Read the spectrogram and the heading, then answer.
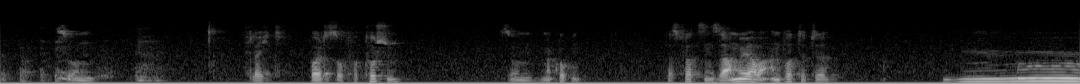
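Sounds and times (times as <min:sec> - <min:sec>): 
speech: 0:00.6 - 0:01.6, 0:02.5 - 0:04.2, 0:05.0 - 0:06.0, 0:06.6 - 0:08.5, 0:09.4 - 0:10.7
cow mooing: 0:09.6 - 0:10.7.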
